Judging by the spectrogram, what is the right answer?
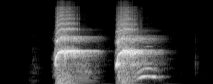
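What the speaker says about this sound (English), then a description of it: "if you hear my dogs barking a little bit" Two loud, sharp dog barks in quick succession, close by, followed by silence.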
